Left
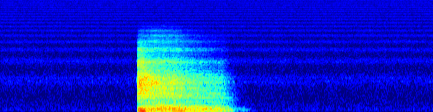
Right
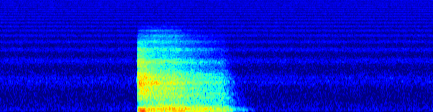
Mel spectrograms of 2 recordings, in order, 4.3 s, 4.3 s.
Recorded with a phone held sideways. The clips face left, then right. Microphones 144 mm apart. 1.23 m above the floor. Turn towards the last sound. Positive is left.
turn(degrees=50)  # may be behind; listen again after turning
